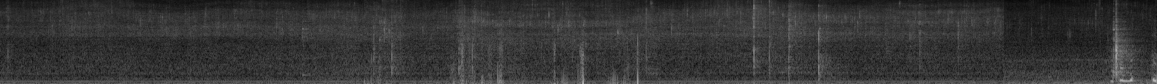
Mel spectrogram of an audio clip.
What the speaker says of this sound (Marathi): रव्यात आपल्याला आता तेलात टाकून घेत आहे.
